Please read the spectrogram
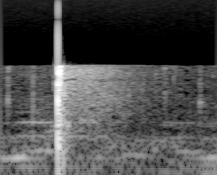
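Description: Bonfire sound slowed down by slow-motion playback, heard as a deep, muffled rumble of burning wood. About half a second in, one sharp crack rings out and fades.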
